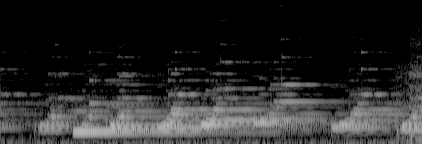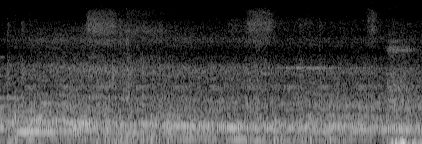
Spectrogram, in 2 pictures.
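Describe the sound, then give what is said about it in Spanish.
A train arriving at a wartime railway station, heard as a steady broad rumbling and rushing noise of rolling cars. It follows about five seconds of melodic musical tones. “Ya llega mi tren.”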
